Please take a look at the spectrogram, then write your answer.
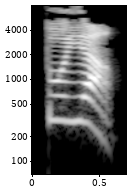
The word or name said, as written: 多样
